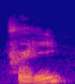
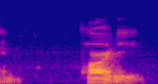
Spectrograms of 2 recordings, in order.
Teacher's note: the T sound will turn into an D sound in some cases for example where the T comes between two vowel or diphthong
